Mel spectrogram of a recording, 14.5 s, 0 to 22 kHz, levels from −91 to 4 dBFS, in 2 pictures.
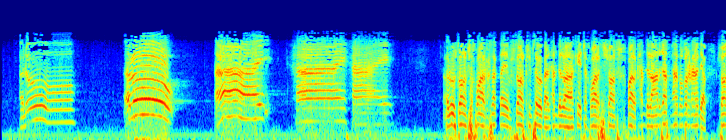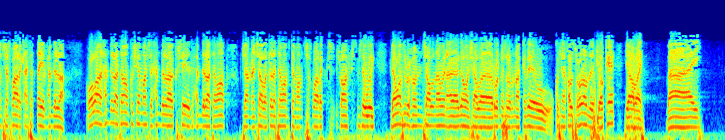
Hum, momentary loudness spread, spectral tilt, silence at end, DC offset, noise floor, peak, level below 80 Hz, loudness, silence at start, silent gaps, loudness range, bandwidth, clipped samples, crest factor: none; 8 LU; -2.5 dB/octave; 0.2 s; under 0.1%; -44 dBFS; 0 dBFS; -30 dBFS; -11 LUFS; 0.2 s; none; 3 LU; 10 kHz; under 0.1%; 12 dB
